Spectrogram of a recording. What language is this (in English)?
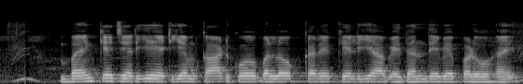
Magahi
